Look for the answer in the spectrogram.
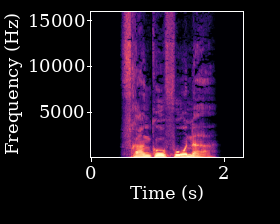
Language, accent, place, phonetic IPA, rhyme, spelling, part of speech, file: German, Germany, Berlin, [ˌfʁaŋkoˈfoːnɐ], -oːnɐ, frankophoner, adjective, De-frankophoner.ogg
- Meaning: inflection of frankophon: 1. strong/mixed nominative masculine singular 2. strong genitive/dative feminine singular 3. strong genitive plural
